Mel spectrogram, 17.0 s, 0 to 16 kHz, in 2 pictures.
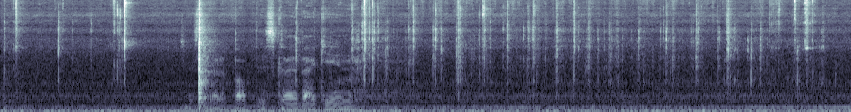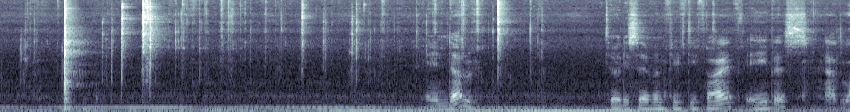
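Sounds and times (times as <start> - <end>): padlock parts clicking: 0.0 - 1.4, 2.9 - 14.1
low steady hum: 0.0 - 17.0.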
